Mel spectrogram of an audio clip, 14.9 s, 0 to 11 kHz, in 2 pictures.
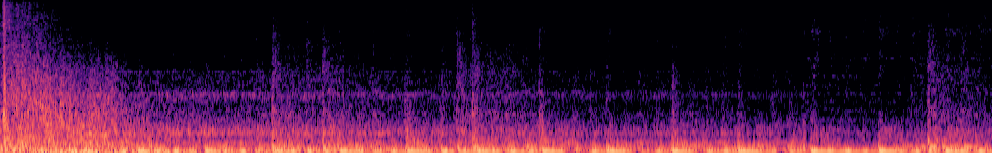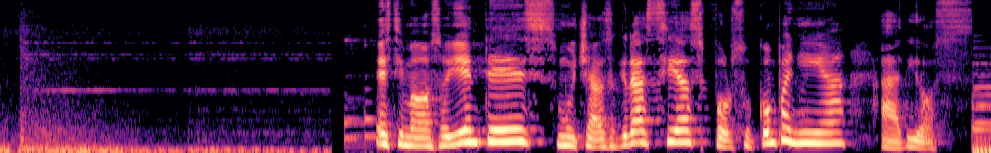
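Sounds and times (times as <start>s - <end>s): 
large explosion: 0.0s - 3.6s
deep sustained rumble: 0.0s - 6.2s
speech: 10.2s - 14.7s.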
